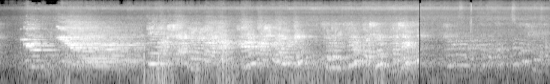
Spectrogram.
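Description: A Kolkata–Digha local train pulling into the platform: a loud horn blast at the start, then rumbling wheels and carriage clatter close by, with people talking over it and the noise dropping after a sharp change near the end.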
